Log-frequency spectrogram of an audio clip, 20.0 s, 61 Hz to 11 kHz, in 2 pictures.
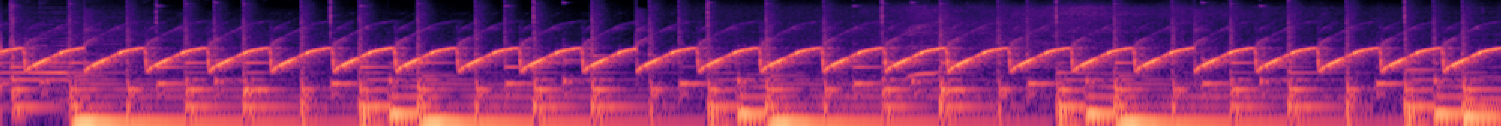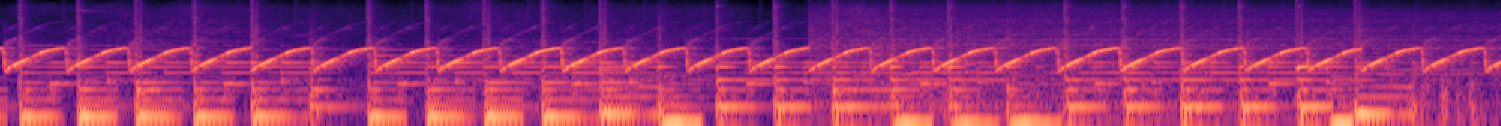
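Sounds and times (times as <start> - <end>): low repeating tones: 0.0 - 20.0
siren in fast yelp: 5.3 - 20.0.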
